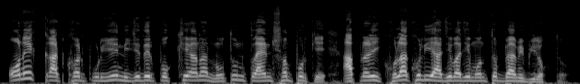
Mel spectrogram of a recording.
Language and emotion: Bengali, angry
